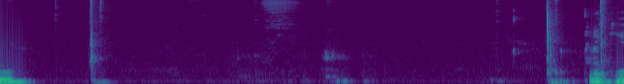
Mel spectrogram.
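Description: Sparse computer mouse clicks, a few sharp isolated taps spread out across a quiet room, with some soft talking in between.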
